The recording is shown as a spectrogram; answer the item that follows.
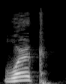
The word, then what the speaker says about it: work: is a chance chance 元音念到位啊，如果是英式发音就是 chance chance to work hard at work worth doing，好几个 w o r，那么它的元音呢是发长 a a work work，嘴型扁平一些，不要念成 walk，嘴型太圆了，变成了走路那个单词哈，work hard at work worth doing worth。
